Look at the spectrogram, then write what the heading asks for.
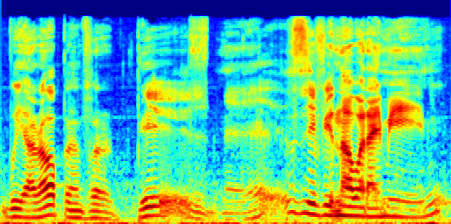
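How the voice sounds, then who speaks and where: A man's voice: fairly high pitch, slow, gravelly, fairly bright tone, full character voice. A man voicing a talking Campari bottle, a pushy mobster shopkeeper who talks in menacing wiseguy patter full of uh fillers. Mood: sly. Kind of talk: comedy audio drama acting.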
